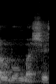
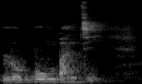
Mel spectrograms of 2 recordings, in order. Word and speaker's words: Lubumbashi: Ce n'est pas Lubumbashi, c'est le Lubumbanti.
